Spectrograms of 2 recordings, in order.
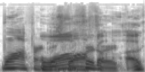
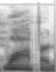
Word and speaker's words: Wofford: Wofford. – Okay. – Wofford.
